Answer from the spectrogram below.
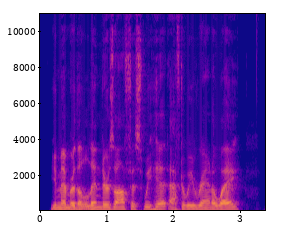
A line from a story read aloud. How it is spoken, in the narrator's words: Varin asked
